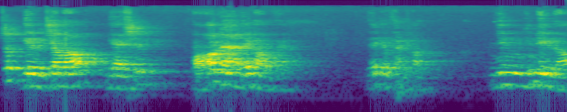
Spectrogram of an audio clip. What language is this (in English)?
Vietnamese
